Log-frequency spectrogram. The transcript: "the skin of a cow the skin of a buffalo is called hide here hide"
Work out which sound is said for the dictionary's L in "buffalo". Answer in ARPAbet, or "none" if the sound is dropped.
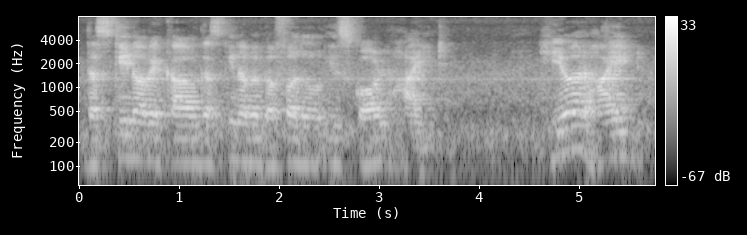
N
